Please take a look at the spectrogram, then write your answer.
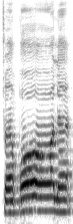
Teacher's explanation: قاف کو پر موٹی آواز کے ساتھ پڑھیں گے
